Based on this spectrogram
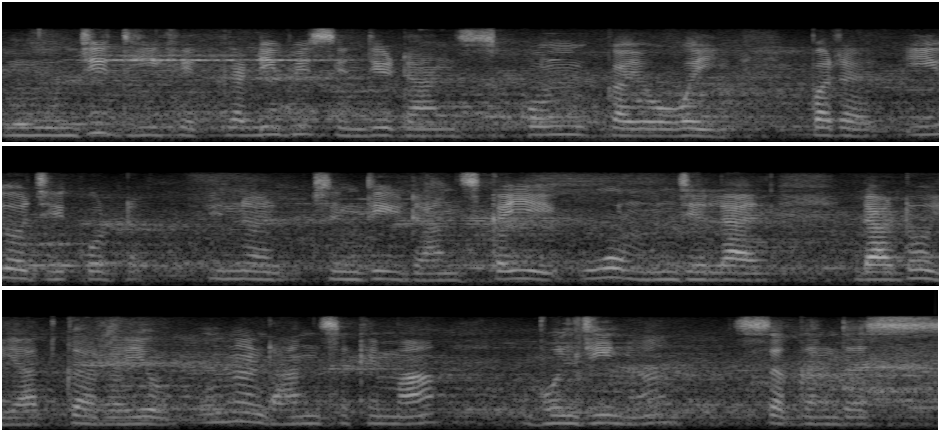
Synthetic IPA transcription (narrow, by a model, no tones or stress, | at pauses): mʊ̃ɦɪ̃ɲd͡ʑid̪ʱiːkʰeːkɐɗibʱɪsɪ̃nd̪ʱiɖãːnskoːnkɐjoʋɐi | pɐɾ | ɪɦod͡ʑeːko | ɪnəsɪ̃nd̪ʱiɖãːnskɐieʊɦomʊ̃ɦɪ̃ɲd͡ʑelaːɪ | ɗaːɖʱojaːd̪kaɾːɐɦijoʊnəɖãːnskʰeːmã | bʱʊlɪd͡ʑinɐ | sɐɡʱə̃nd̪əsɪ̥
